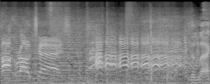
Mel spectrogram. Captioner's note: all laughing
